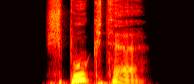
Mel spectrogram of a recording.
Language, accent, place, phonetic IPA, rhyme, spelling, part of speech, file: German, Germany, Berlin, [ˈʃpuːktə], -uːktə, spukte, verb, De-spukte.ogg
- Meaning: inflection of spuken: 1. first/third-person singular preterite 2. first/third-person singular subjunctive II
